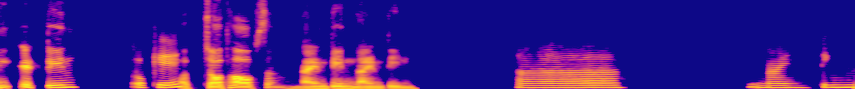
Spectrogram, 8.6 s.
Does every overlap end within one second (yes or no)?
yes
